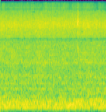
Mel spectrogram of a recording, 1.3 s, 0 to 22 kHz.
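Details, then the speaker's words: 4.8L Gen 3 LS V8, 175k miles, new lifters and starter, warming to about 145°F: smooth even low idle, steady rumble, no top-end ticking; no lifter noise, healthy. "brand new starter there nice and quiet no lifter noise brand new lifters on there"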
